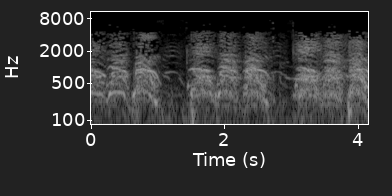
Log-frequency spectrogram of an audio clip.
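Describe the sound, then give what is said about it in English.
A protest crowd chants together in loud, rhythmic phrases, many voices rising and falling in unison with brief dips between repeated bursts. “You know, I saw people, a lot of people hugging each other. There was chanting.”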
